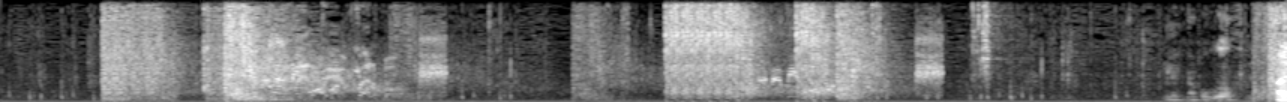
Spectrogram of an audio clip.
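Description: Gunfire in the online shooter Ballistic during a clan war match, with bursts of shots over a steady hum while players talk loudly over it.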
